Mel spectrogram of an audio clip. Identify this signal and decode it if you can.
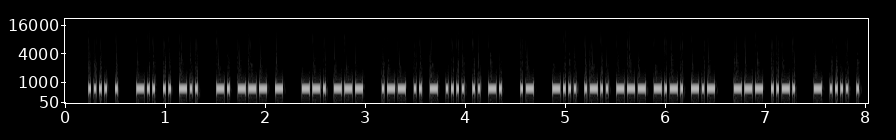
Morse code, heard as a keyed tone, about 43 wpm, 700 Hz. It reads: HE DID NOT GO WITHIN A BLOCK OF THE
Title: Sentences from Top 1600 Words 45wpm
